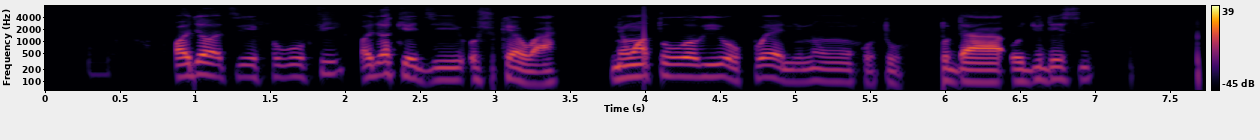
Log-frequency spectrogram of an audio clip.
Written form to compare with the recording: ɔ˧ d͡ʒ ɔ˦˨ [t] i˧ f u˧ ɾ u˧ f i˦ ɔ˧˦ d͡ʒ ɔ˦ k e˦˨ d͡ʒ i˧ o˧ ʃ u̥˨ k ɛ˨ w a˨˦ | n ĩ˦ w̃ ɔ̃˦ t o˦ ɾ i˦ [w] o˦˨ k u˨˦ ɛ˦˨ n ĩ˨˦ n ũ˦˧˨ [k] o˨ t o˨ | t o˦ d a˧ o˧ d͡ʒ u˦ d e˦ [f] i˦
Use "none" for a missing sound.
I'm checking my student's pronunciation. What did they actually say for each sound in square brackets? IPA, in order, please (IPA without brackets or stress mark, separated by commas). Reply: t, none, k, s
